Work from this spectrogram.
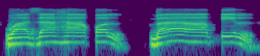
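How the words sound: The sound is cut off before the article. The speaker calls it wrong. "Ini yang salah tuh begini"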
